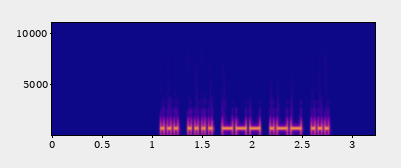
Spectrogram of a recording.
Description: Morse code, heard as a keyed tone, about 34 wpm, 700 Hz. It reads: SHOWS
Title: ES:S Suffix - Top 100 Words with Base Words 35wpm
